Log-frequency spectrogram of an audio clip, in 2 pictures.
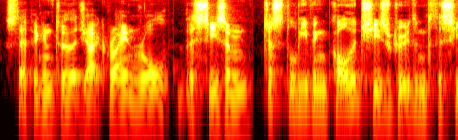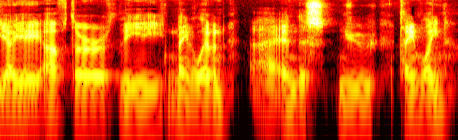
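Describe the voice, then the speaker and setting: A man's voice: mid-range voice, fairly bright tone. A Scottish man co-hosting a film podcast, summing up plots and giving verdicts with dry, wry humour. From Scotland. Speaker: podcast co-host. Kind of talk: casual film review chat.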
